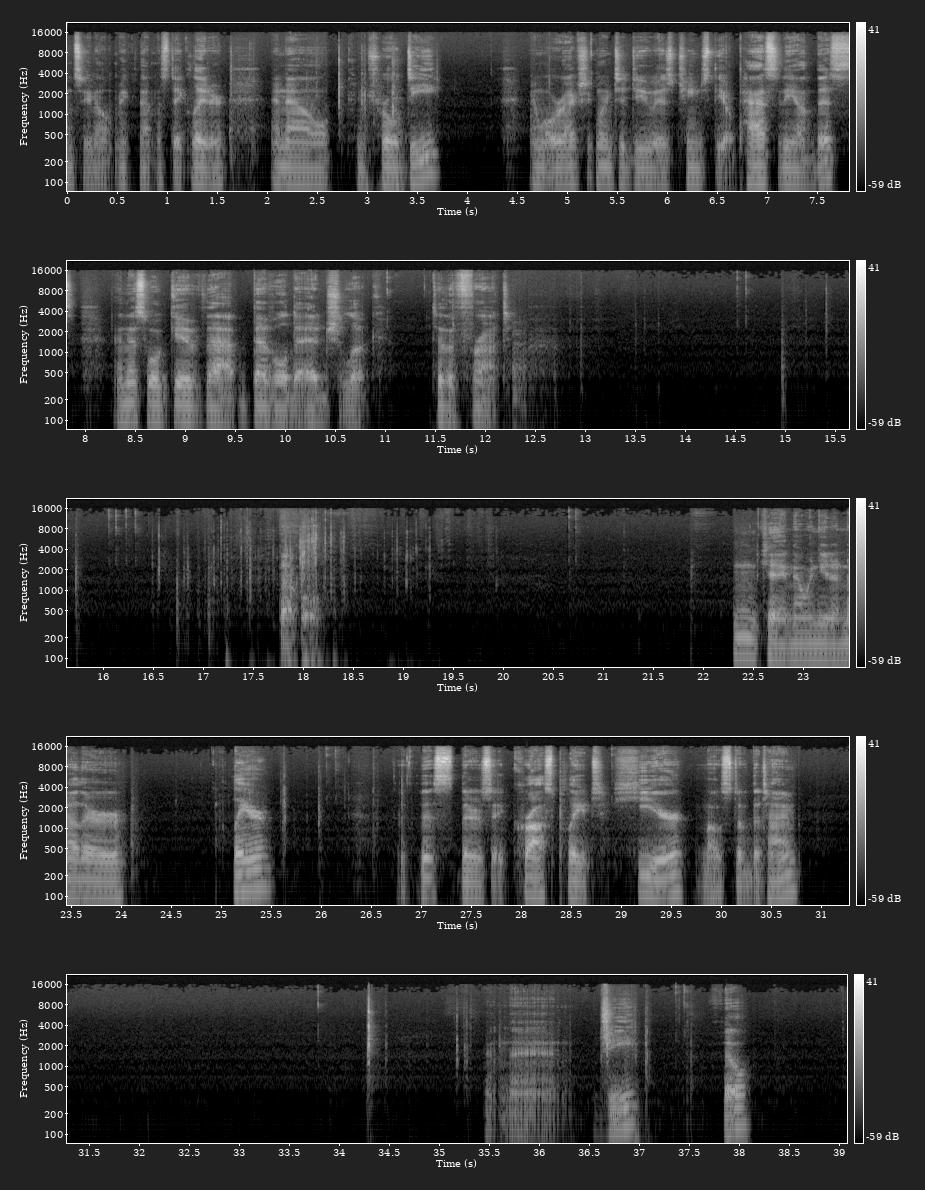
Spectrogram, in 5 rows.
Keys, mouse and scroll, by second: 3.1 ctrl+d, 5.1 click, 14.5 click, 17.1-19.6 typing, 20.7 click, 26.0 click, 28.9 click, 37.4 click.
